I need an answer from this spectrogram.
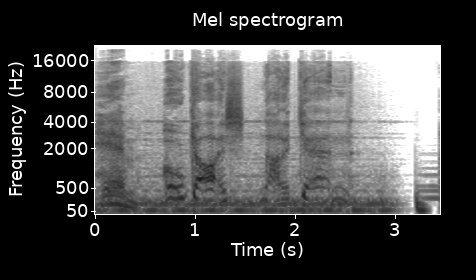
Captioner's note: whispering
